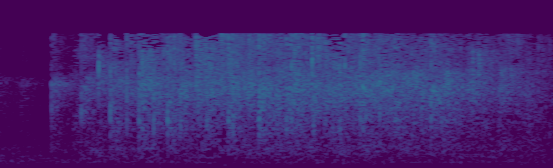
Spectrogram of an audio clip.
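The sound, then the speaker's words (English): An audience breaks into sustained applause, many hands clapping in a dense, steady wash that swells after a quieter start and holds loud for several seconds before easing slightly. “And that's a good clapping point right there.”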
